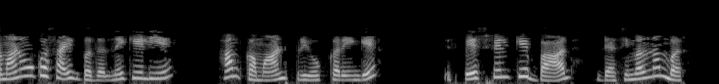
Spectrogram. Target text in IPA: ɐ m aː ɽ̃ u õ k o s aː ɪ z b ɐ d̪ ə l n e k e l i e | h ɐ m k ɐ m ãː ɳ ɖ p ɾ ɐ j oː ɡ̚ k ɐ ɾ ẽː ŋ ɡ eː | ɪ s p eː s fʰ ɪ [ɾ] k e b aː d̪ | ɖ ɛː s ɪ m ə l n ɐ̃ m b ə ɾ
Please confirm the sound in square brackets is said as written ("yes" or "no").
no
